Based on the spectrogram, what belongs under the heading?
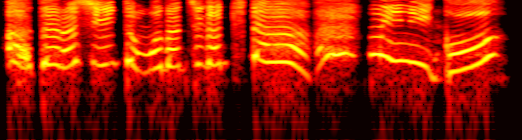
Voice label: BUILD OVER JP; MP446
